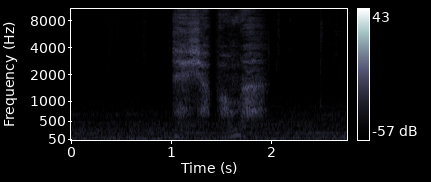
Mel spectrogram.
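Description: A man mutters gruffly nearby.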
